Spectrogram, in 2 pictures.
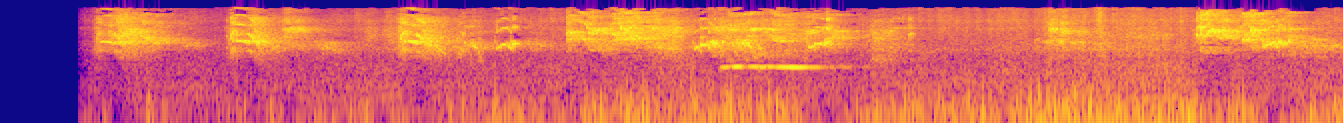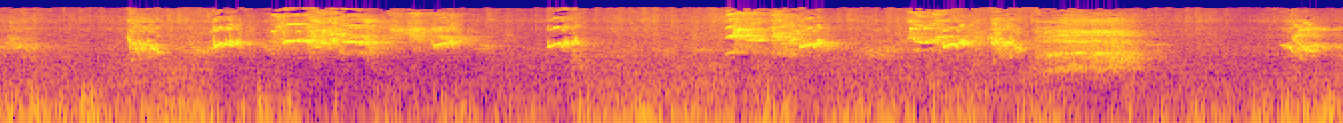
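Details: A flock of red-eyed Japanese Hagoromo (helicopter) budgerigars chatters with harsh squawks and scratchy warbles over fluttering wings and a low rumble; Budgerigar.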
